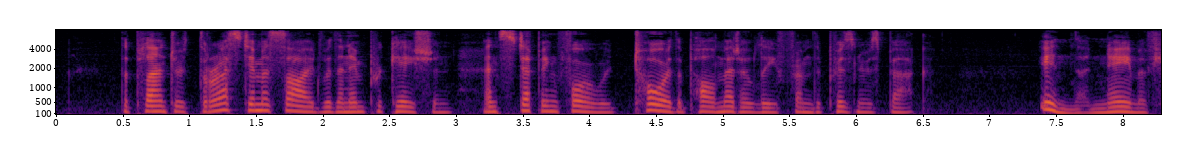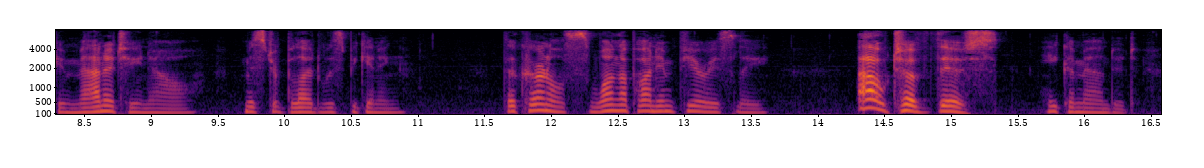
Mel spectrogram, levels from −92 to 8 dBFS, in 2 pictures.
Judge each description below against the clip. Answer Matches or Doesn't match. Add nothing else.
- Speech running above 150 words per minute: Doesn't match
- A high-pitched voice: Doesn't match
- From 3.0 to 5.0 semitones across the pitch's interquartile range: Matches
